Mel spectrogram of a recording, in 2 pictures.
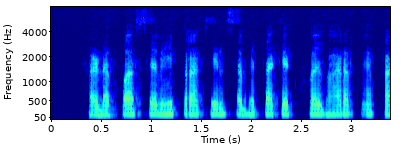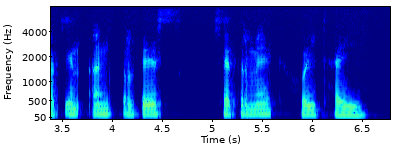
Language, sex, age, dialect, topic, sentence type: Magahi, male, 31-35, Central/Standard, agriculture, statement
